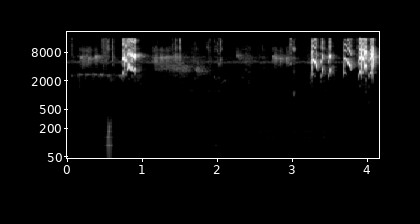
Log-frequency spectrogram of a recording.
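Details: Ngekek song of an oriental white-eye: a brief low thump, a piercing high twitter, quiet hum, then two bursts of fast, shrill, closely packed chirping notes.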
